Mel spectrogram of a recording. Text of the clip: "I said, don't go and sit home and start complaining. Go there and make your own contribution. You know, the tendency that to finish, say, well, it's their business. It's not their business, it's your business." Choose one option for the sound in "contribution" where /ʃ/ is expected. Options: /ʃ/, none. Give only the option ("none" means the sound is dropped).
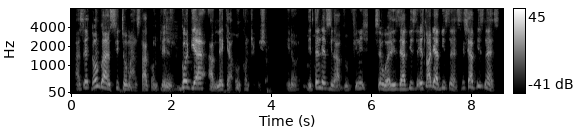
/ʃ/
